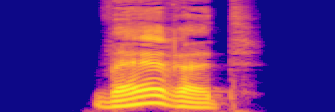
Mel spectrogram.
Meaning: second-person plural subjunctive I of währen
- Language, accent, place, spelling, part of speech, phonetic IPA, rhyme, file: German, Germany, Berlin, währet, verb, [ˈvɛːʁət], -ɛːʁət, De-währet.ogg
